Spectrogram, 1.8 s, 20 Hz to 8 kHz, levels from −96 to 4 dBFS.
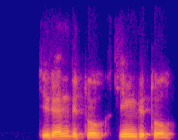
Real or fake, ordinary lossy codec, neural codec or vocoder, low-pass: fake; Opus, 32 kbps; codec, 16 kHz, 2 kbps, FunCodec, trained on Chinese and English, 25 frames a second; 7.2 kHz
